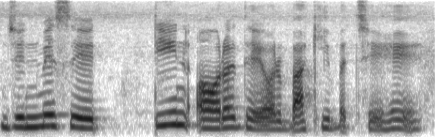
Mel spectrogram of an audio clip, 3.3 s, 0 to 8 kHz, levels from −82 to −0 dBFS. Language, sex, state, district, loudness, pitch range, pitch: Hindi, female, Arunachal Pradesh, Papum Pare, -17 LUFS, 195-230 Hz, 210 Hz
